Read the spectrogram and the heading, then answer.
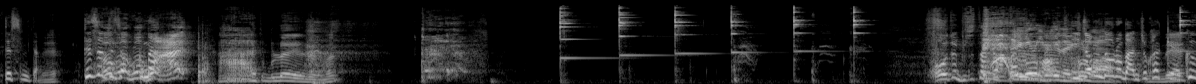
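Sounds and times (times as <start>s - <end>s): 
speech: 0.0s - 3.5s, 9.4s - 11.9s
rough cough-like burst: 4.2s - 4.9s
tapping tuned drinking glasses: 5.6s - 8.9s.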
